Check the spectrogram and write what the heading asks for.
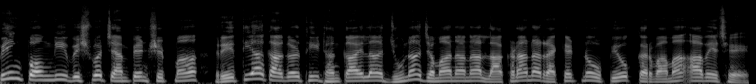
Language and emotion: Gujarati, neutral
